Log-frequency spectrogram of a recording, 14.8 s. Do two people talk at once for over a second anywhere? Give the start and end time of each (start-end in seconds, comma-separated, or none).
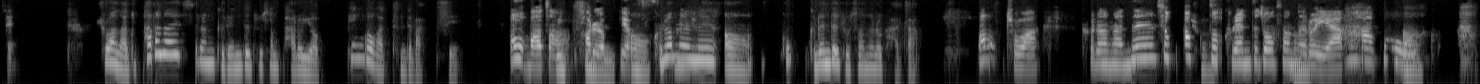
5.5-7.0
